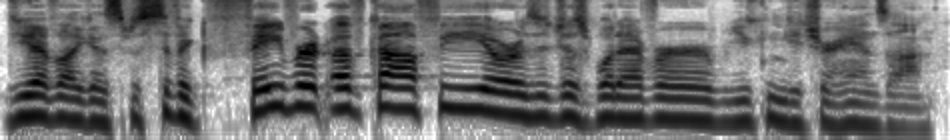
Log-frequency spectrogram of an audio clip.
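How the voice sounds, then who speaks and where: A man's voice: fairly high pitch, brisk, no room sound, clean studio sound. A man hosting a podcast, introducing a guest and asking friendly, conversational questions. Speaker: podcast host.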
